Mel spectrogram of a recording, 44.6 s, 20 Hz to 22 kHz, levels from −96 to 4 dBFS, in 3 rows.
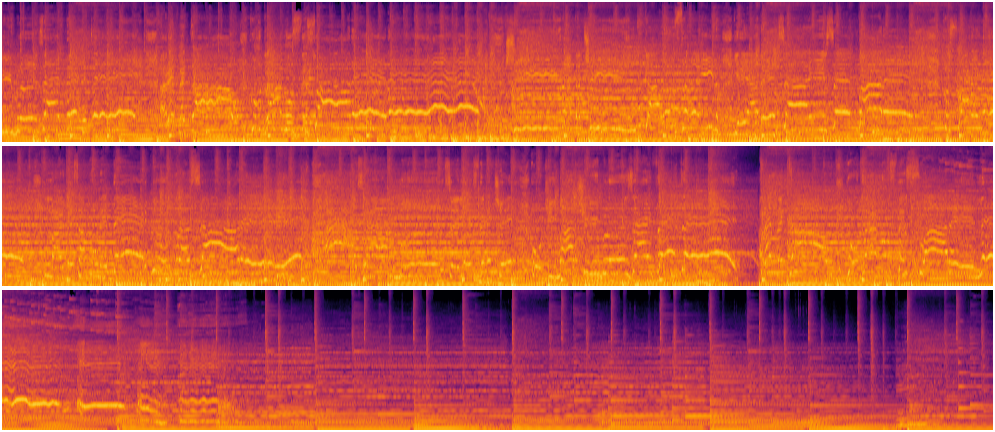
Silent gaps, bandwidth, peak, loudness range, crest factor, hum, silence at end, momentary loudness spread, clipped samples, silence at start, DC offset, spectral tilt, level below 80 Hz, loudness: none; over 20 kHz; 0 dBFS; 10 LU; 12 dB; none; 0 s; 11 LU; under 0.1%; 0 s; 0.3%; -5 dB/octave; -20 dBFS; -12 LUFS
